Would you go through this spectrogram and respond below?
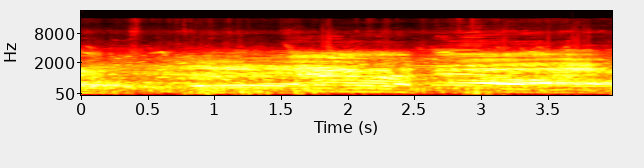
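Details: Sahiwal bull calves at Ambari livestock market, Bangladesh, 2 October: repeated lowing moos with bending harmonics over steady market chatter and crowd noise.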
